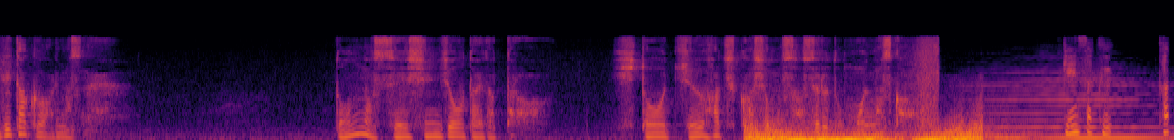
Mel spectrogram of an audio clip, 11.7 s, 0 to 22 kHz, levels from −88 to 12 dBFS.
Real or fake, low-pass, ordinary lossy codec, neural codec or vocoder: real; 7.2 kHz; none; none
